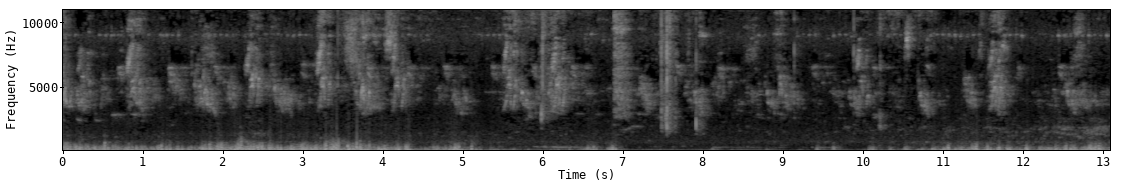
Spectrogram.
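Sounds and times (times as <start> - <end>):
small birds chirping: 0.0 - 13.0
low rumble: 2.7 - 13.0.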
